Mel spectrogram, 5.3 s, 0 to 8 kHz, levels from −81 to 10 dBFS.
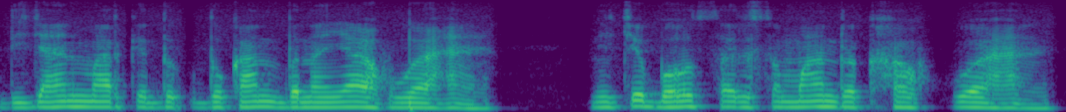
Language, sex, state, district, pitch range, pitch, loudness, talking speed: Hindi, male, Jharkhand, Palamu, 130-145 Hz, 140 Hz, -18 LUFS, 170 wpm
